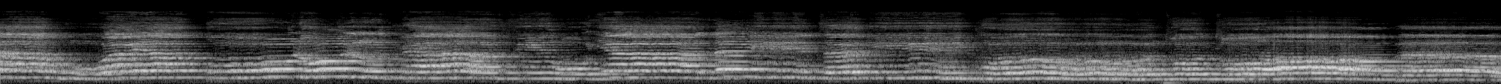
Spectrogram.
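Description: Male qari reciting the Quran in melodic tilawah style: long, ornamented phrases of held, wavering notes, fading out near the end.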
